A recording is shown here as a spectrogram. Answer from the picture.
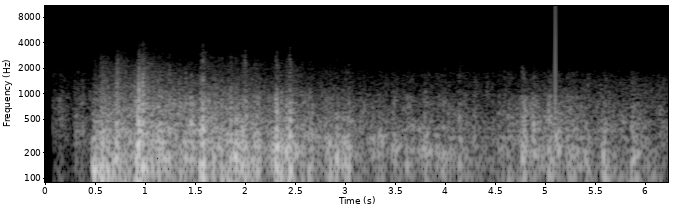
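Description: A thunderclap with crackling, rolling rumble that breaks out about half a second in and slowly dies away over the next few seconds.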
